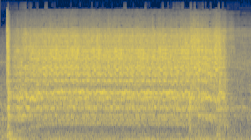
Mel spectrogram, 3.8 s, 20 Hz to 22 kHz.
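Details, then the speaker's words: Broken-down vehicle cranked with ether, 12.52 V at key-on dropping to 10.3 V while cranking: steady starter cranking about four turns a second, tries to fire but won't start; owners suspect weak coil, unconfirmed. "10.3 it tried to fire yeah yeah that's the most we've gotten out of it"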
